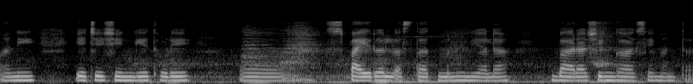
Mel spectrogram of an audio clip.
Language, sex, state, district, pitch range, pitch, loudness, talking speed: Marathi, female, Maharashtra, Solapur, 115-185 Hz, 180 Hz, -26 LUFS, 110 wpm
